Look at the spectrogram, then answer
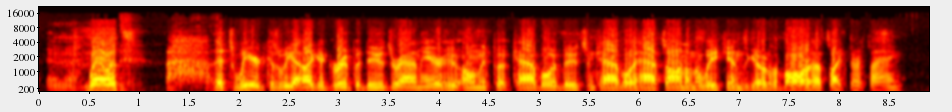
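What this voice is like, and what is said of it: Distinctive regional accent. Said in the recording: “I'm really feeling this accent. This is about to go. This is about to be my number 3 accent. ... his is a great accent.”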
